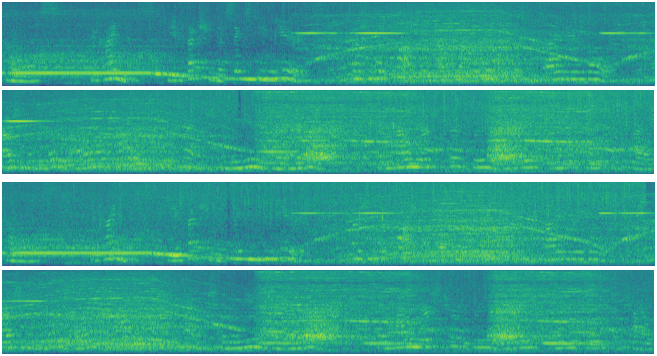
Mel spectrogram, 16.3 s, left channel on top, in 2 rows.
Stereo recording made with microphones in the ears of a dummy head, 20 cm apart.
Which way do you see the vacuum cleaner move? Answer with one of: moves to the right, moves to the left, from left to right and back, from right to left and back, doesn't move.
from left to right and back.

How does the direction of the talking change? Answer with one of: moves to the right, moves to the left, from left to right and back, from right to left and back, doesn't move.
doesn't move.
